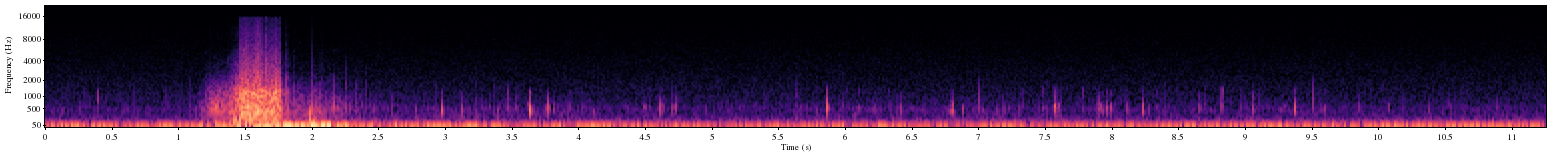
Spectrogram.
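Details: Stethoscope placed around the belly, focus on placement: a loud rub from the stethoscope moving, then scattered soft gurgles and clicks over a quiet hum; normal bowel sounds.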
